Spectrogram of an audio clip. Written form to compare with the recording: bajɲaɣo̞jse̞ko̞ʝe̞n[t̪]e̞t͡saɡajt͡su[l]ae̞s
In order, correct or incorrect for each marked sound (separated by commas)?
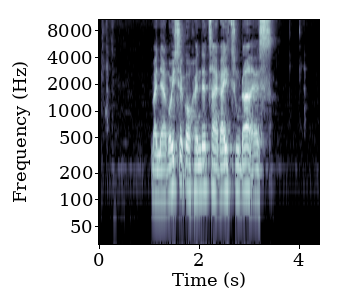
incorrect, incorrect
